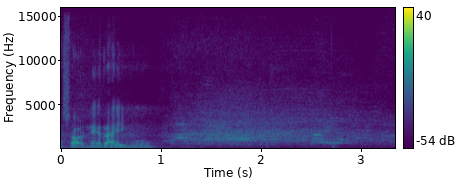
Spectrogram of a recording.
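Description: A crowd laughs and cheers in a large space.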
